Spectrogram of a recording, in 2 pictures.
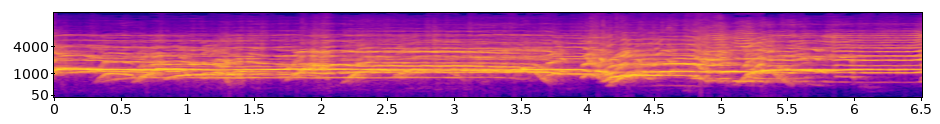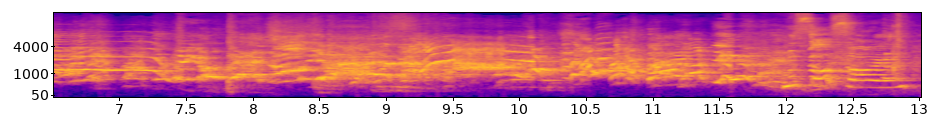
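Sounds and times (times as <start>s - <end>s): women screaming and cheering: 0.0s - 12.4s.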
